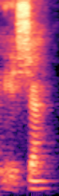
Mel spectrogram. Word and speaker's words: Isha: Crayfish in Igbo, in Central Igbo or generally accepted Igbo language, is called Esha.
